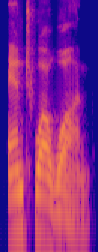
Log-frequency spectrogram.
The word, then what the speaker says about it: Antwaune: So essentially, his name should be pronounced Antoine.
